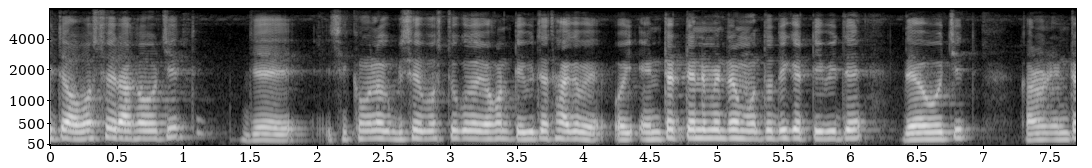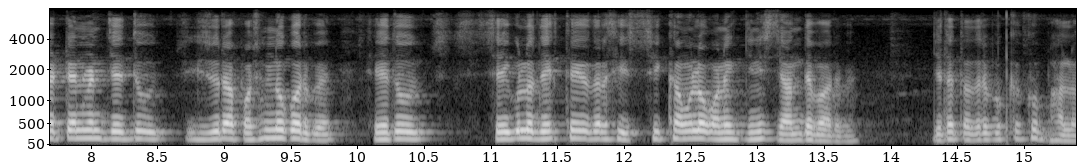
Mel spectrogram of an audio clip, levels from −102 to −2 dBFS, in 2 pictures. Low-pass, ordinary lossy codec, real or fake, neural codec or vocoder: none; none; real; none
